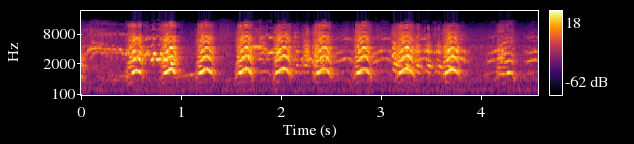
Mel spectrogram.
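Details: Pacific city gull giving a steady run of about a dozen loud, arched kek-like yelps, roughly two to three per second, strong and close.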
